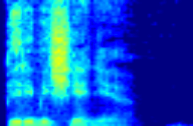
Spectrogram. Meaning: inflection of перемеще́ние (peremeščénije): 1. genitive singular 2. nominative/accusative plural
- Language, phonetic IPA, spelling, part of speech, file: Russian, [pʲɪrʲɪmʲɪˈɕːenʲɪjə], перемещения, noun, Ru-перемещения.ogg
